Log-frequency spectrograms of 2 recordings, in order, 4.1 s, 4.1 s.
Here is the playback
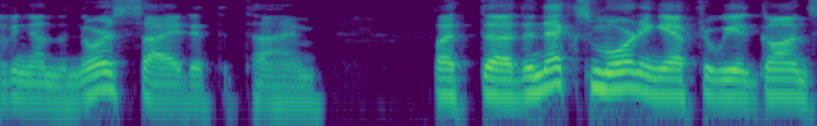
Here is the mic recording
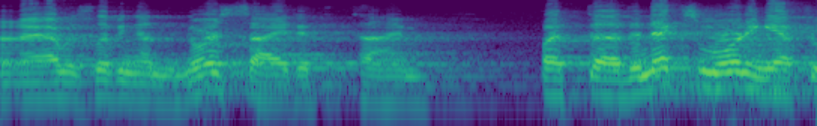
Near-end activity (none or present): none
